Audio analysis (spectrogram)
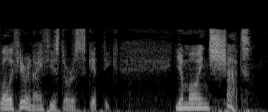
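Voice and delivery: plain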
